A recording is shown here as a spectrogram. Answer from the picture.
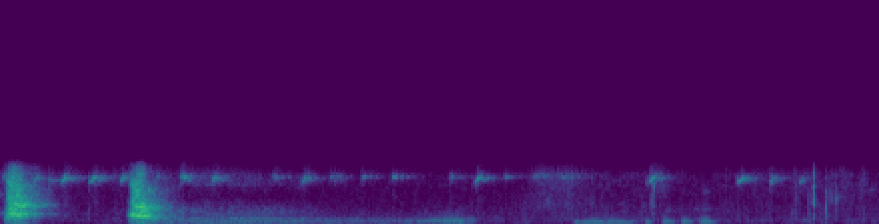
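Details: Eleven-week-old Rottweiler puppy Bailey gives two loud, sharp yaps about a second apart, followed by lower grumbling and a short run of soft, throaty sounds, with a constant thin high tone behind.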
